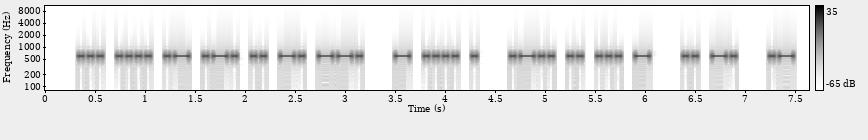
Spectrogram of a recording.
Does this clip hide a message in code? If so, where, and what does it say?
Yes: Morse code from 0.3 to 7.5 s, heard as a keyed tone, about 25 wpm, 600 Hz. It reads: SHARING THE LIST IN A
